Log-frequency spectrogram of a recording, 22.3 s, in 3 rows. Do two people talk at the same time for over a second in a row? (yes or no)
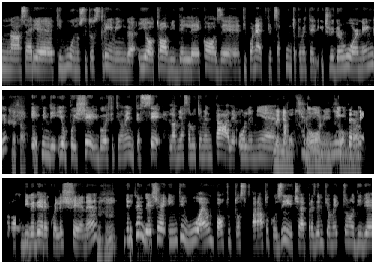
yes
